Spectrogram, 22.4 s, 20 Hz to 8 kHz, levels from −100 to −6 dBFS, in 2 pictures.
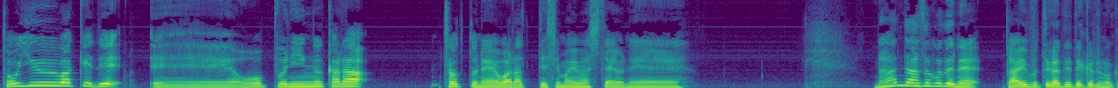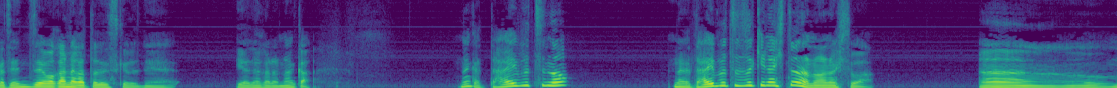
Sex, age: male, 20-39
